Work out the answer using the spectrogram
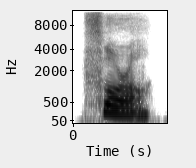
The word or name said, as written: floral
